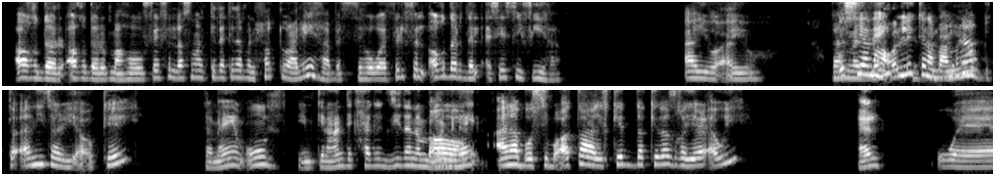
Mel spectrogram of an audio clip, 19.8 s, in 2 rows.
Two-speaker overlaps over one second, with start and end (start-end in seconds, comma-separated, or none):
8.3-9.8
